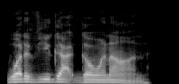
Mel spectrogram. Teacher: what and have are going to be pushed together.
